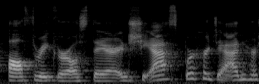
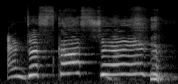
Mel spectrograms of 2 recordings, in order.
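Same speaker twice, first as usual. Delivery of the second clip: high, loud, dragged-out mock insult; hammed-up villain's yell with a laugh; mimicked disgusted shriek; 13 semitones higher, 7 dB louder, much slower than usual. Host joins the mimicry of Nancy, shrieking in mock disgust.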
